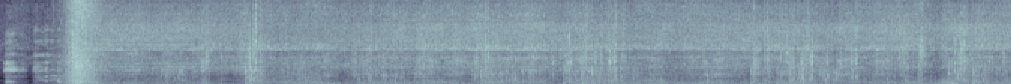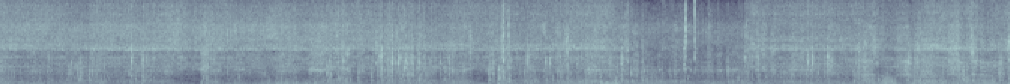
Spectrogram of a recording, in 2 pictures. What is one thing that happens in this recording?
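Bicycle tyres rumble and crunch steadily over a dirt trail.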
